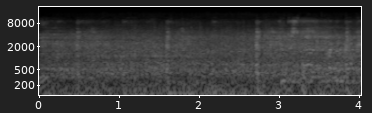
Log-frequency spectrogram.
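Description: Basketball arena crowd noise: a steady, dense din of many voices with a low rumble underneath.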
